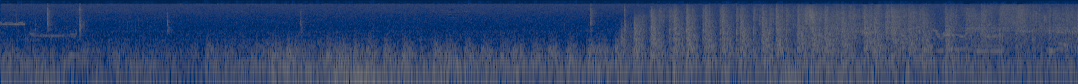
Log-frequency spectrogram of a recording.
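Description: Rapid automatic gunfire in the video game Watch Dogs, a dense rattling burst that starts partway through over a constant noisy game backdrop, with a few faint sharp sounds before it.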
